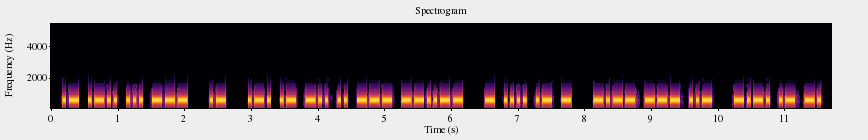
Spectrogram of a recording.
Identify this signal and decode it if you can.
Morse code, heard as a keyed tone, about 25 wpm, 600 Hz. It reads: ALSO A RADIO, THAT YOU CAN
